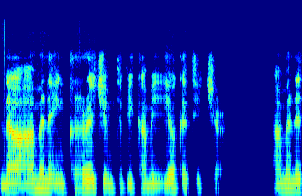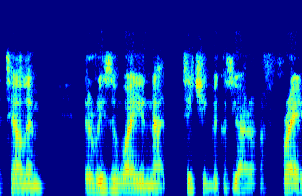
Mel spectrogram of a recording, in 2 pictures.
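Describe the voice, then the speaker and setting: A man speaks at a very fast pace with a non-native accent and a fairly high pitch. His pitch varies in an ordinary way, and the sound is dry and close with no echo. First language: not English. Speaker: yoga teacher. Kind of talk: interview. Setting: online live stream.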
